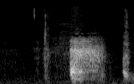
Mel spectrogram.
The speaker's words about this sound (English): will you stop that? I can't help it if I want to cough.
